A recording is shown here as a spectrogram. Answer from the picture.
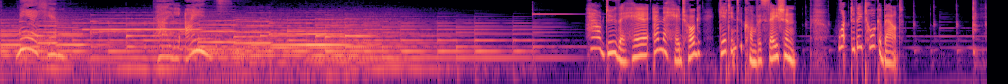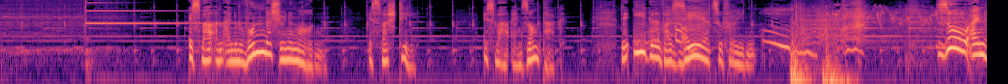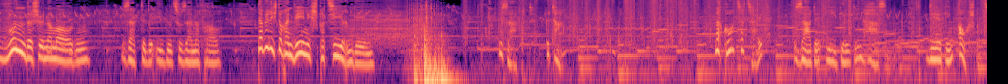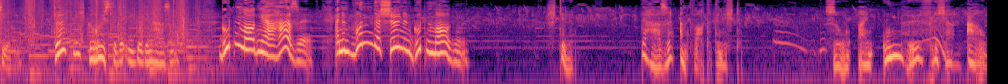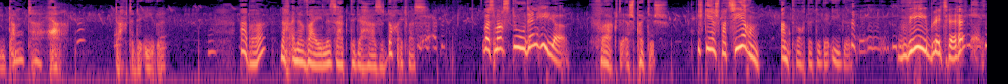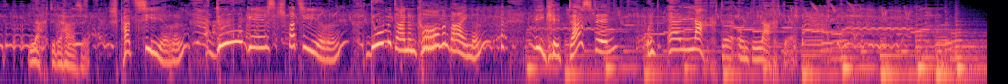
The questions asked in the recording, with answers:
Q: How do the hare and the hedgehog get into conversation?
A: The hare, probably the hedgehog's neighbor, had the same idea.

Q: What do they talk about?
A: Going for a walk. Spazieren gehen.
